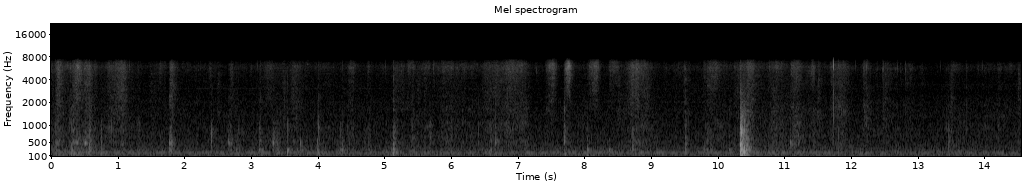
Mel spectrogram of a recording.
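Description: Hands pressing and stretching pizza dough out in a round pan: faint soft rubbing and patting, with a single knock a little past the middle, over a low steady hum.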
